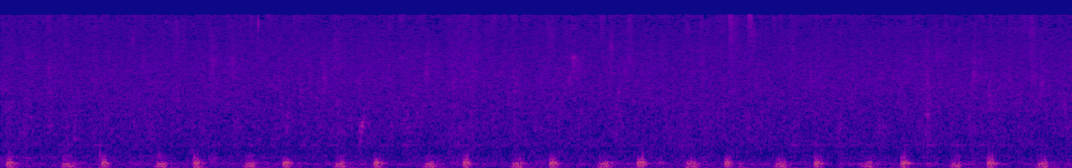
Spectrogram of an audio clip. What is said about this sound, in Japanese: こうしてお互いの心臓の音を聞いてると、だんだん気持ちが安らいでいくね。あ、少し鼓動がゆっくりになってきてる。リラックスしてきたからかな？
